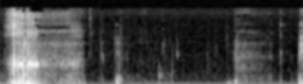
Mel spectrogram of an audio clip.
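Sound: voice imitating snoring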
